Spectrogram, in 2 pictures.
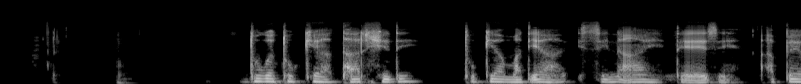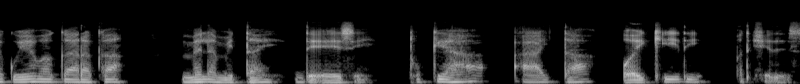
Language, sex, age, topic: Gamo, male, 25-35, agriculture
